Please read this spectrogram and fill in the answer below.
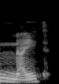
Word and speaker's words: knight: of the word night without the k it's night like night time when the stars come out and with the k it's a knight like a knight in armor like a warrior now let's practice our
